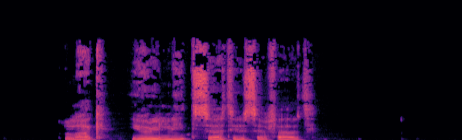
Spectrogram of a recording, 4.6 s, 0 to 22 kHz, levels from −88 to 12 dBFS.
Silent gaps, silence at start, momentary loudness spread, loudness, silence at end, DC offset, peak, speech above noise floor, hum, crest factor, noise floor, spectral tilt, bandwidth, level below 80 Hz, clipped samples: none; 0.65 s; 14 LU; -23 LUFS; 1.5 s; under 0.1%; -6 dBFS; 60 dB; none; 22 dB; -85 dBFS; -2.5 dB/octave; 16 kHz; -58 dBFS; under 0.1%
